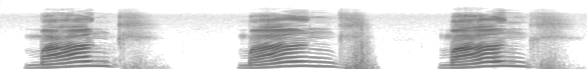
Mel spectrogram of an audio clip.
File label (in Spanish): camisa, Zapoteco, santo domingo albarradas; objetos inanimados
